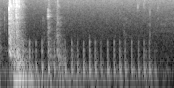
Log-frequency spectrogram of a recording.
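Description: A door shuts with a loud thud, followed by a quick run of rhythmic mechanical rattling that fades slightly over a couple of seconds. No one speaks.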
